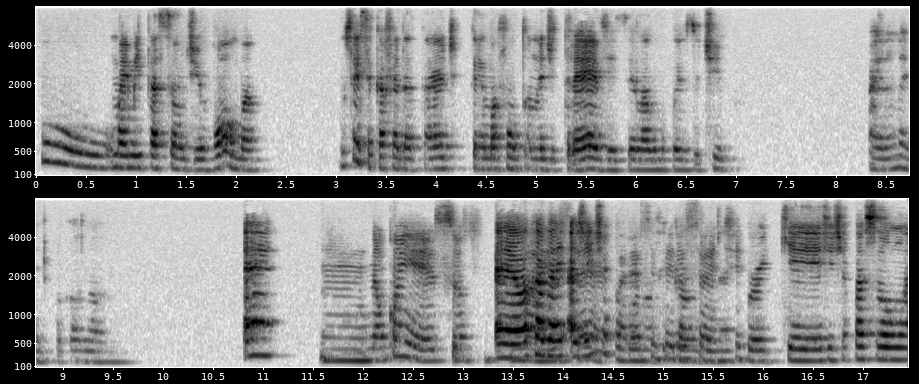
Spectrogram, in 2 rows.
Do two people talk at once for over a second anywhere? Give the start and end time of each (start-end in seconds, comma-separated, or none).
13.5-15.7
